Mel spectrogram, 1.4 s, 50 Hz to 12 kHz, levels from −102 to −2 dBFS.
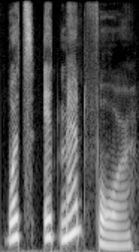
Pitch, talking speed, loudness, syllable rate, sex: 205 Hz, 170 wpm, -17 LUFS, 3.3 syllables/s, female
